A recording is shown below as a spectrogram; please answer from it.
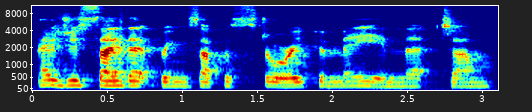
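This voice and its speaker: A woman's voice: sits low, little pitch movement, moderate pace, pushed and bright, a little hiss or hum. A woman in a spiritual study group, sharing reflectively and reading aloud in an earnest, introspective way.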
